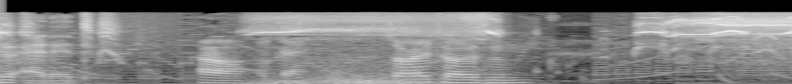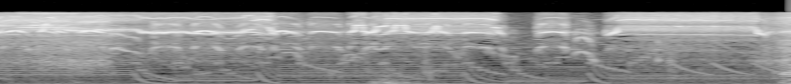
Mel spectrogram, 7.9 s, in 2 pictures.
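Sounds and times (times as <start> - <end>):
speech: 0.0 - 2.8
toy whistles blown: 1.2 - 2.6, 3.2 - 7.9.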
